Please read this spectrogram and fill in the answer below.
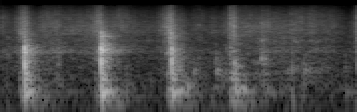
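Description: Large kitchen knife chopping a pile of fresh wild garlic (ramsons) leaves on a wooden cutting board: sharp knocks of the blade hitting the board, about two a second, the first three the strongest.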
